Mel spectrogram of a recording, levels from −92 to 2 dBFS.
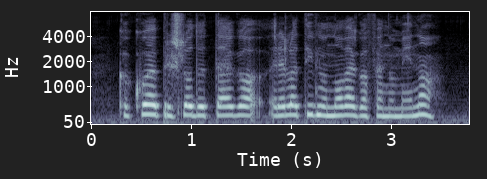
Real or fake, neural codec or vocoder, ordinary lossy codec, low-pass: real; none; none; none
